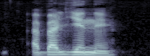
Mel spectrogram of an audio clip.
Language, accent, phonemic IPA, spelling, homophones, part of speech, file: French, France, /a.ba.lje.ne/, abaliénez, abaliénai / abaliéné / abaliénée / abaliénées / abaliéner / abaliénés, verb, LL-Q150 (fra)-abaliénez.wav
- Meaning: inflection of abaliéner: 1. second-person plural present indicative 2. second-person plural imperative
